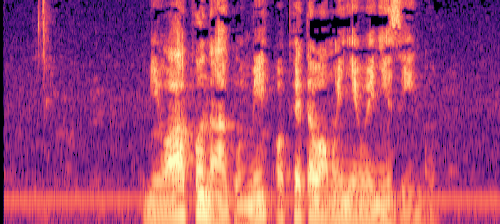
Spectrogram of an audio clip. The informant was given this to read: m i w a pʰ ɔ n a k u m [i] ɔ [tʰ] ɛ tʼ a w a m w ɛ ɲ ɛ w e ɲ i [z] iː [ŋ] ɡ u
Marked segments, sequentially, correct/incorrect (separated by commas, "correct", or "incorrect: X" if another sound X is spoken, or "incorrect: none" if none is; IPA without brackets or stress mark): correct, incorrect: pʰ, correct, correct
